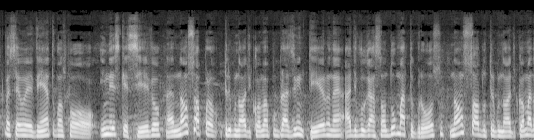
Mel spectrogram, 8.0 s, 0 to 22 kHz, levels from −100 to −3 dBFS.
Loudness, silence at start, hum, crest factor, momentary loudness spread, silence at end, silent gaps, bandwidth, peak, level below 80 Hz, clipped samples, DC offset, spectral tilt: -15 LUFS; 0 s; none; 12 dB; 3 LU; 0 s; none; 13.5 kHz; -2 dBFS; -44 dBFS; under 0.1%; under 0.1%; -6.5 dB/octave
